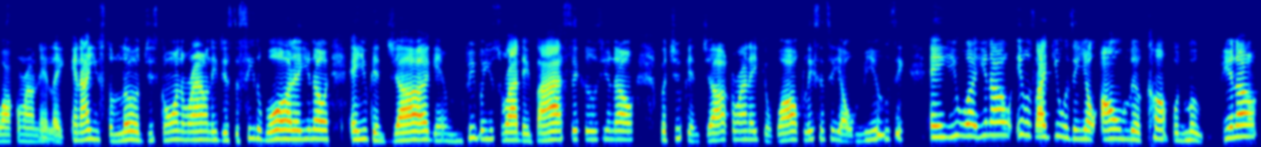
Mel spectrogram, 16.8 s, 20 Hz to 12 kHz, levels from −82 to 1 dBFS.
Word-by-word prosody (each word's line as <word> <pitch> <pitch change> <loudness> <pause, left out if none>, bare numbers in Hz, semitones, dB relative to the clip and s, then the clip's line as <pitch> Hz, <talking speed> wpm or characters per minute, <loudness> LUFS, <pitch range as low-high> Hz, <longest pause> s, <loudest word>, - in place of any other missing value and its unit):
walk 155 -1 -1
around 155 -2 -6
that - - -9
lake, - - -6
and 180 0 -1
I 190 - +6
used 195 -3 -10
to - - -7
love 185 +2 +1
just 175 +4 -16
going 195 +2 -2
around 190 0 +1
it 185 -2 -8
just 175 -1 -6
to 165 - -10
see 230 +7 -11
the 215 - -3
water, 205 +2 +6
you 210 +1 -6
know, 210 -1 +3 0.3
and 195 0 +1
you 210 +1 -6
can 170 -5 -5
jog, 185 +3 +6
and 165 -1 -13
people 235 -4 -7
used 205 +1 -12
to 175 - -15
ride 185 -1 +5
their 165 -1 -7
bicycles, 195 +3 +2
you 205 -1 -12
know, 195 -1 0 0.4
but 185 +1 -8
you 225 +1 -10
can 155 -6 -12
jog 175 +2 +1
around, 195 0 -3
they 195 0 -5
can 160 -5 -16
walk, 180 +3 +3
listen 195 +2 -8
to 205 - -11
your 155 -5 -5
music, 205 - -8 0.3
and 255 0 +2
you 270 +3 -8
were 275 -1 +3
you 275 +4 -5
know, 295 -1 0
it 315 - -5
was 290 -3 -9
like 255 -1 +5
you 280 - -10
was 245 -4 -8
in 215 - -5
your 200 -4 0
own 210 0 +3
little 190 -3 -1
comfort 210 -7 -1
mood, 180 -3 -7 0.2
you 235 +2 0
know? 270 +1 +6
195 Hz, 225 wpm, -24 LUFS, 180-215 Hz, 0.4 s, I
